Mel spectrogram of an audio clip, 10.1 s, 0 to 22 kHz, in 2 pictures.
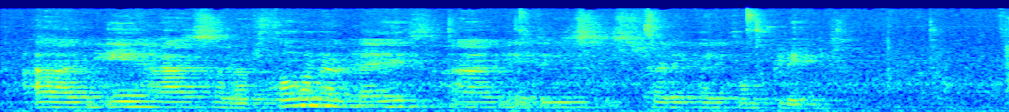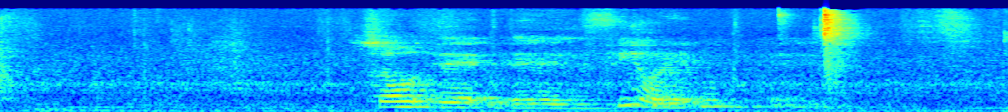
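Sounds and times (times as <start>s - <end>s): steady room noise: 0.0s - 10.0s.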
